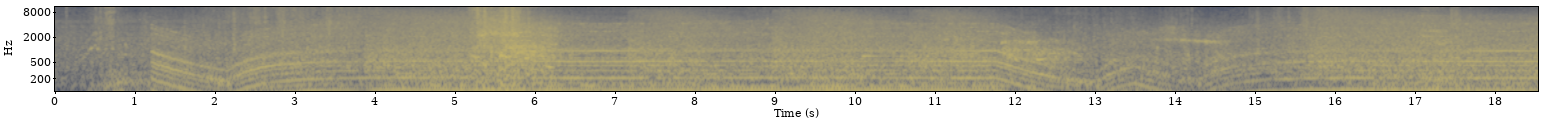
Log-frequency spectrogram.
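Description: A boat motor revs up and drones steadily, dropping and rising again in pitch.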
